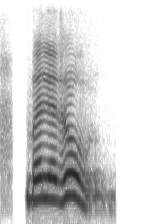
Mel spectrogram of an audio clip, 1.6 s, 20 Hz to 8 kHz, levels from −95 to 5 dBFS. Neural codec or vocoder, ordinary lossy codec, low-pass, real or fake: codec, 16 kHz, 1 kbps, FunCodec, trained on Chinese and English, 50 frames a second; Opus, 32 kbps; 7.2 kHz; fake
